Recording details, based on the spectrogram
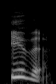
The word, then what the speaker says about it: either: I don't have a Rolls Royce either. – Muy bien. Either significa tampoco. Y hay dos pronunciaciones aceptables. Either o either. Realmente da igual cuál de las dos utilices.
